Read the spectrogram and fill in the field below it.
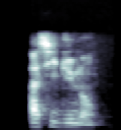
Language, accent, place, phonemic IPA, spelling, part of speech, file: French, France, Lyon, /a.si.dy.mɑ̃/, assidûment, adverb, LL-Q150 (fra)-assidûment.wav
- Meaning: assiduously (in an assiduous manner)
